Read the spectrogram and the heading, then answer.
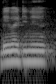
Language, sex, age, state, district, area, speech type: Bodo, male, 18-30, Assam, Kokrajhar, rural, spontaneous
